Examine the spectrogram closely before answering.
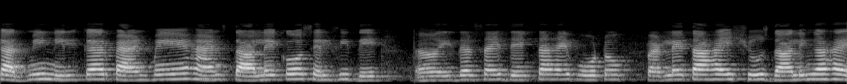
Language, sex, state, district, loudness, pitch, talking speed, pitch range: Hindi, female, Bihar, West Champaran, -17 LUFS, 225 Hz, 135 wpm, 205-235 Hz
